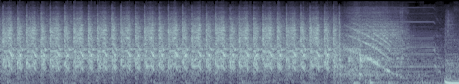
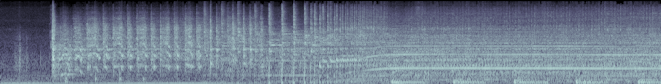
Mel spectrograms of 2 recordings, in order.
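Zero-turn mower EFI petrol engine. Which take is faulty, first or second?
first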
